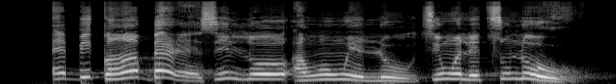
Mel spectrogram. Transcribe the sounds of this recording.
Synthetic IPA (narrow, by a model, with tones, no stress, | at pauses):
ɛ˧bi˦kã˦bɛ˦˨ɾɛ˨si˨˦n̩˦lo˦a˨w̃ɔ̃˧o˧wũ˧˦e˨lo˨ti˨˦w̃ɔ̃˦le˧tũ˦lo˦˨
